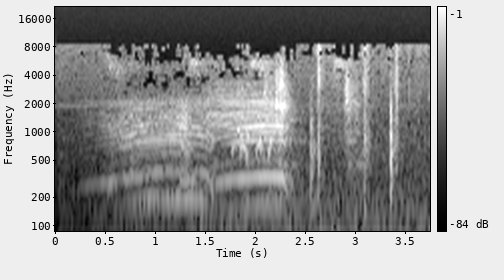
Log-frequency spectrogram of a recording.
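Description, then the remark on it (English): A spancelled cow lets out one long, drawn-out moo that swells and bends in pitch, loud, followed by a few sharp knocks and clatters as it fades. “Now I've spancelled the cow and fed the pigs, and the uncle will be ready for his tea.”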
